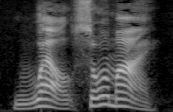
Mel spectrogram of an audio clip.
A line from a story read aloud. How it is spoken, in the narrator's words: cried Bilbo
